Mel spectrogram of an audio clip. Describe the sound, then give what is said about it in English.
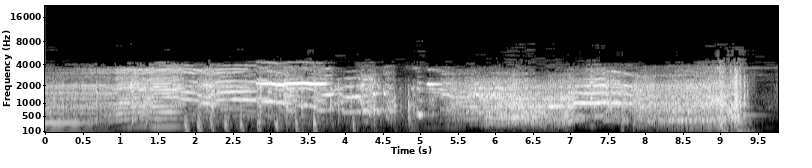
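A long, loud creak of the squeaking door of the Inner Sanctum mystery radio program, lasting about ten seconds: a wavering high-pitched squeal that breaks into a rapid stuttering series of ratchet-like clicks midway, then stretches into a strained groan before stopping abruptly. “Folks, here we are outside the squeaking door.”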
